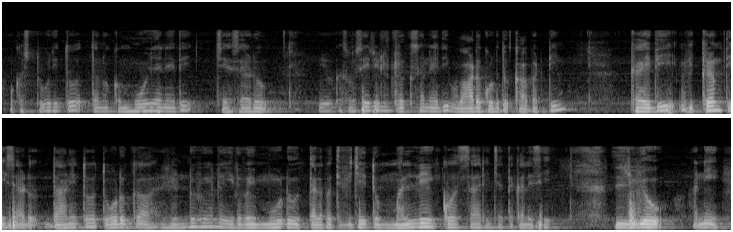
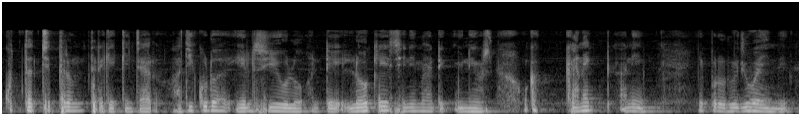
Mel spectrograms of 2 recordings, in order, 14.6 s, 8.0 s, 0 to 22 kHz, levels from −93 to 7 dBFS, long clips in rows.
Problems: background sounds at intervals, low volume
